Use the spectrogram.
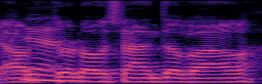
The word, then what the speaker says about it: Arturo Sandoval: Or like this trumpeter from Cuba, Arturo Sandoval. I don't know how to pronounce it. You pronounced it really good. You rolled your R's. Yeah. That was solid. Okay, Arturo Sandoval.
